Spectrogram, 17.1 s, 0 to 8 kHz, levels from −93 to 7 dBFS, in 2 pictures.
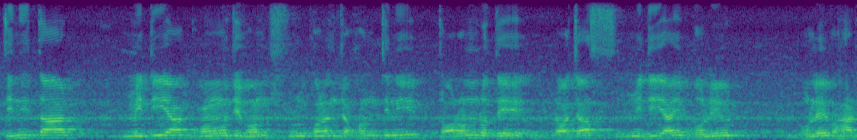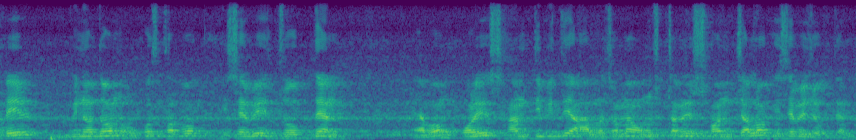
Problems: constant background noise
